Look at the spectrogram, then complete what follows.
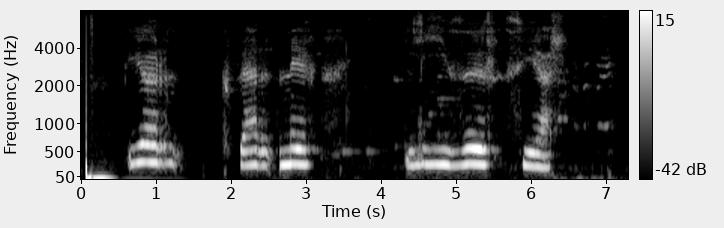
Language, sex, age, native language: Icelandic, male, 6, Icelandic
